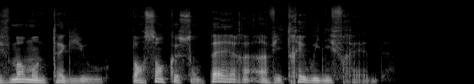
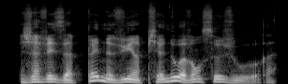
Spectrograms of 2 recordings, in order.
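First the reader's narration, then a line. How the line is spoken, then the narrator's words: Cheerful reply. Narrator (French): répondit gaiement Florence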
